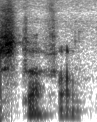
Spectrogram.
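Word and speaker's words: Stephen: one I think and we've been joined by stevenh Castle saying hello fellow modelers from Marysville Washington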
